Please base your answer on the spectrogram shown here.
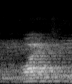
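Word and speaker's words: what: जब एच आ जाए तो एच अपनी साउंड साइलेंट रखता है, वाई, वाट, यहाँ भी एच की साउंड अदा नहीं हो रही।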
